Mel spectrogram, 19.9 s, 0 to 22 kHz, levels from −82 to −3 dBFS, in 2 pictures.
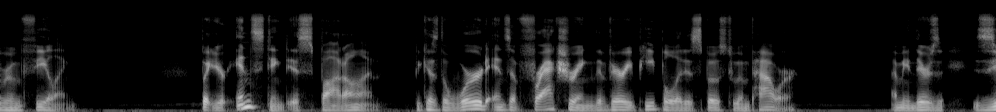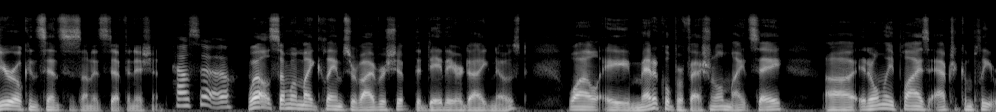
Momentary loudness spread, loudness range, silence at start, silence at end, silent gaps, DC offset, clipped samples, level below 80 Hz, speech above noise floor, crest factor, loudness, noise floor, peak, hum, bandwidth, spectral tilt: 10 LU; 6 LU; 0 s; 0 s; none; under 0.1%; under 0.1%; -44 dBFS; 34 dB; 20 dB; -29 LUFS; -62 dBFS; -10 dBFS; none; 13.5 kHz; -5.5 dB/octave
